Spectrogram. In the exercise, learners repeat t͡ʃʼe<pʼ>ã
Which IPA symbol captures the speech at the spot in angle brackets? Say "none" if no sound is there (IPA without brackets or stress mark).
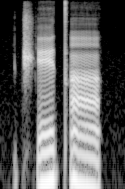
tʼ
